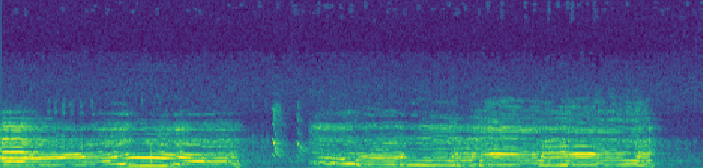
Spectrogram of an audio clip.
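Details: Red deer stags roaring in Bushy Park in rutting season, a first line of defence against rivals; two long, deep, harmonically rich bellows, the first about two seconds, a brief pause, then a longer wavering roar.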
